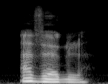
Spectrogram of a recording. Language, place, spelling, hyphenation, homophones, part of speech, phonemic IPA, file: French, Paris, aveugle, a‧veugle, aveuglent / aveugles, adjective / noun / verb, /a.vœɡl/, Fr-aveugle.ogg
- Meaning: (adjective) 1. blind (physically unable to see) 2. blind (having poor judgement; unable or unwilling to acknowledge, or to put any effort toward understanding)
